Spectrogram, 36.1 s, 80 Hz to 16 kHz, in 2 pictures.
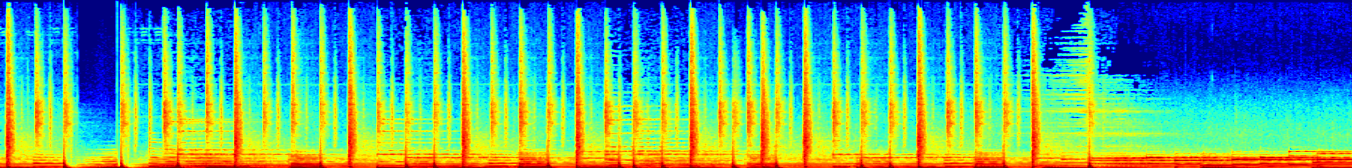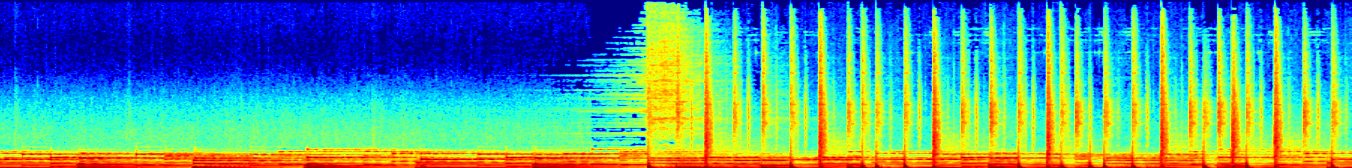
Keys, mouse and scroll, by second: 1.5 click, 8.3 click, 10.1 click, 11.5 Page_Down, 13.8 click, 27.0 click, 33.7 click.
